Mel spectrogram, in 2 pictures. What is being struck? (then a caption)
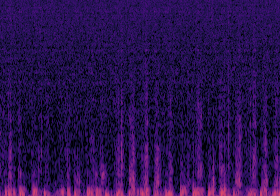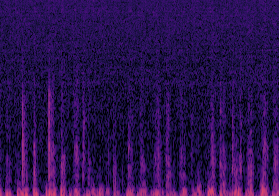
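Pair of small metal-bodied condenser microphones. Fingertips rub and tap the metal bodies of two small pencil condenser microphones with mesh grilles, held in the fingers. The result is a rapid, uneven stream of deep, muffled thumps and soft rubbing, centered very low with almost nothing bright. Each tap dies away almost instantly.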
